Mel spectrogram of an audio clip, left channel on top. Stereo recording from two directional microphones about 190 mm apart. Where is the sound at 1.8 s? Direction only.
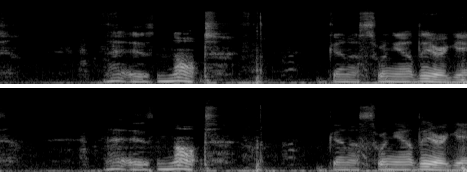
40° left (ahead or behind).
